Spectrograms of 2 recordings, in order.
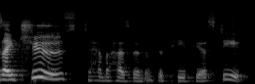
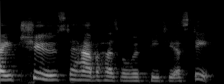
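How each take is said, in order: First: The word 'choose' is stressed. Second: The word 'choose' is not stressed. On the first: The speaker calls it right. "emphasize, choose" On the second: The speaker calls it wrong. "you're putting the emphasis on the wrong word"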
